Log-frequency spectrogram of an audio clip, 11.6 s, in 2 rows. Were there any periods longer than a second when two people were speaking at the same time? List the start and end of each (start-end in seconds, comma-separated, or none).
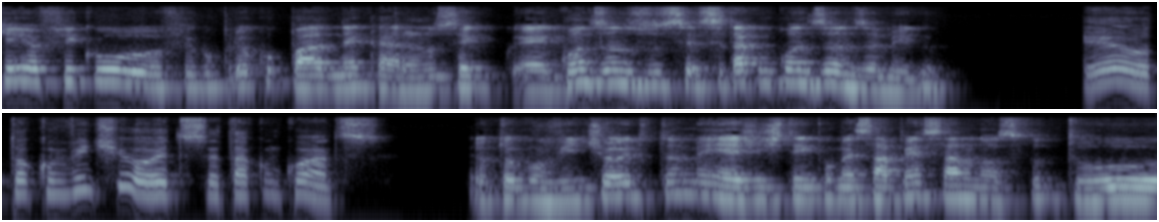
none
